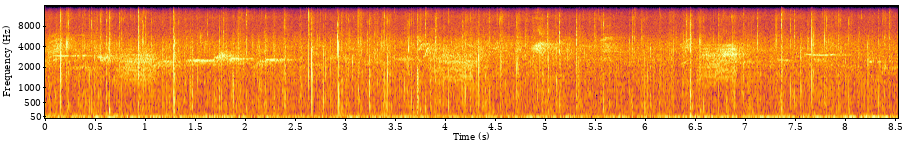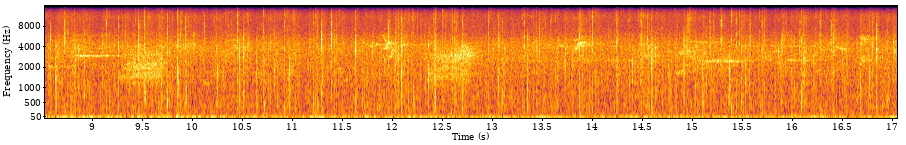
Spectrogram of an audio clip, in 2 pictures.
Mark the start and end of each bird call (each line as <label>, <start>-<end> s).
Iiwi (Drepanis coccinea), 0.0-0.5 s
Omao (Myadestes obscurus), 0.7-1.1 s
Red-billed Leiothrix (Leiothrix lutea), 1.1-2.5 s
Omao (Myadestes obscurus), 3.9-4.3 s
Omao (Myadestes obscurus), 6.5-6.9 s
